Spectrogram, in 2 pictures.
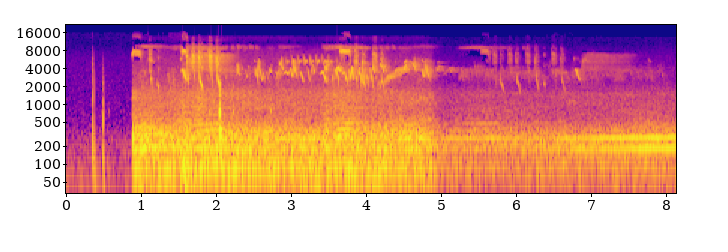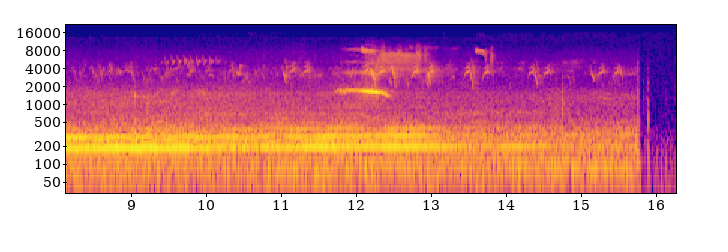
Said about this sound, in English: Aggressive chatter and wing whistle of male sasson, Franklin Canyon Study Area, 11 May 1969. Bird is probably of the mainland race.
